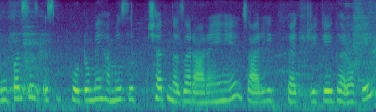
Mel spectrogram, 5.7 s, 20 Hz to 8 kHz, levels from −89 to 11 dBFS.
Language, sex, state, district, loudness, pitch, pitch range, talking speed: Hindi, female, Chhattisgarh, Raigarh, -17 LUFS, 240 Hz, 225-265 Hz, 180 wpm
